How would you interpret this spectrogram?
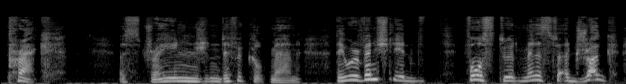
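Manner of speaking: a lightly voiced wild-eyed journalist; raving journalist. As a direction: rave feverishly, half mad, stumbling.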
